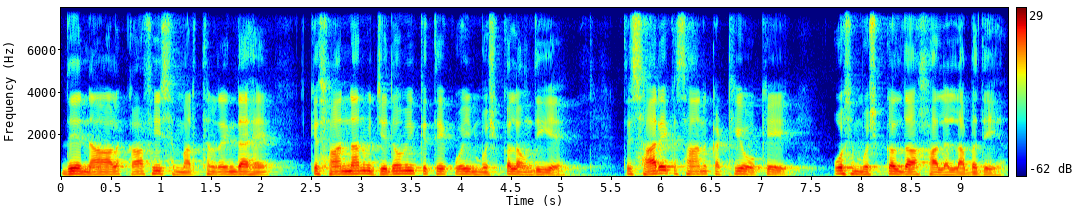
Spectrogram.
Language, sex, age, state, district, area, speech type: Punjabi, male, 45-60, Punjab, Tarn Taran, rural, spontaneous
